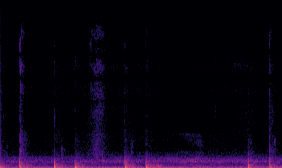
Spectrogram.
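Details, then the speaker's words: Chest percussion during a lung examination teaching demonstration: short, muffled taps over the heart give a slightly dull, low note instead of lung resonance. "aqui o coração tem um som um pouquinho maciço também, e aqui"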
